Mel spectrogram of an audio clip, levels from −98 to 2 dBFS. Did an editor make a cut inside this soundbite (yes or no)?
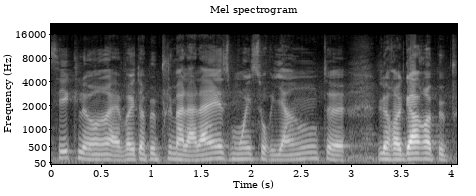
no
